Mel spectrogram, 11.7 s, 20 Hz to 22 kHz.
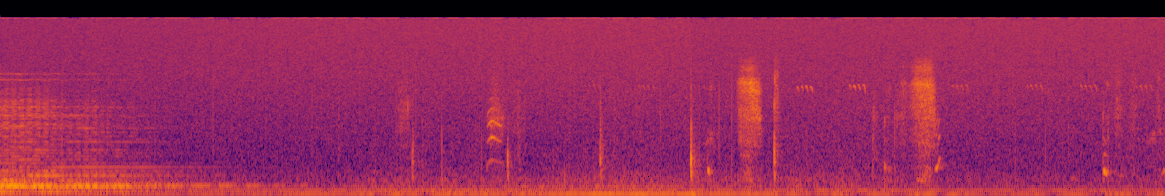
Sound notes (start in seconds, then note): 4.8 crying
